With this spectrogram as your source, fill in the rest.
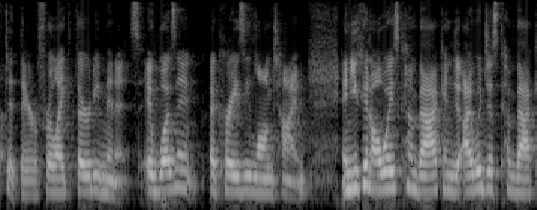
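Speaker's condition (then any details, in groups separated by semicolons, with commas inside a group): No condition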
